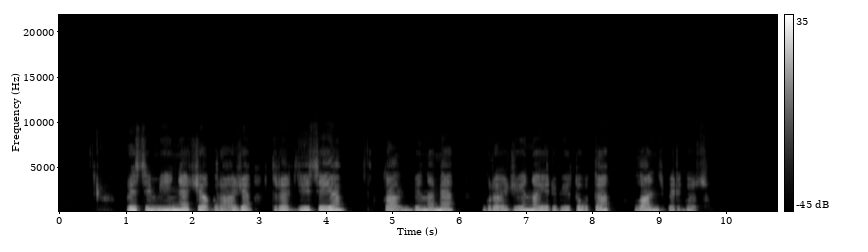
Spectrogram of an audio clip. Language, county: Lithuanian, Šiauliai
